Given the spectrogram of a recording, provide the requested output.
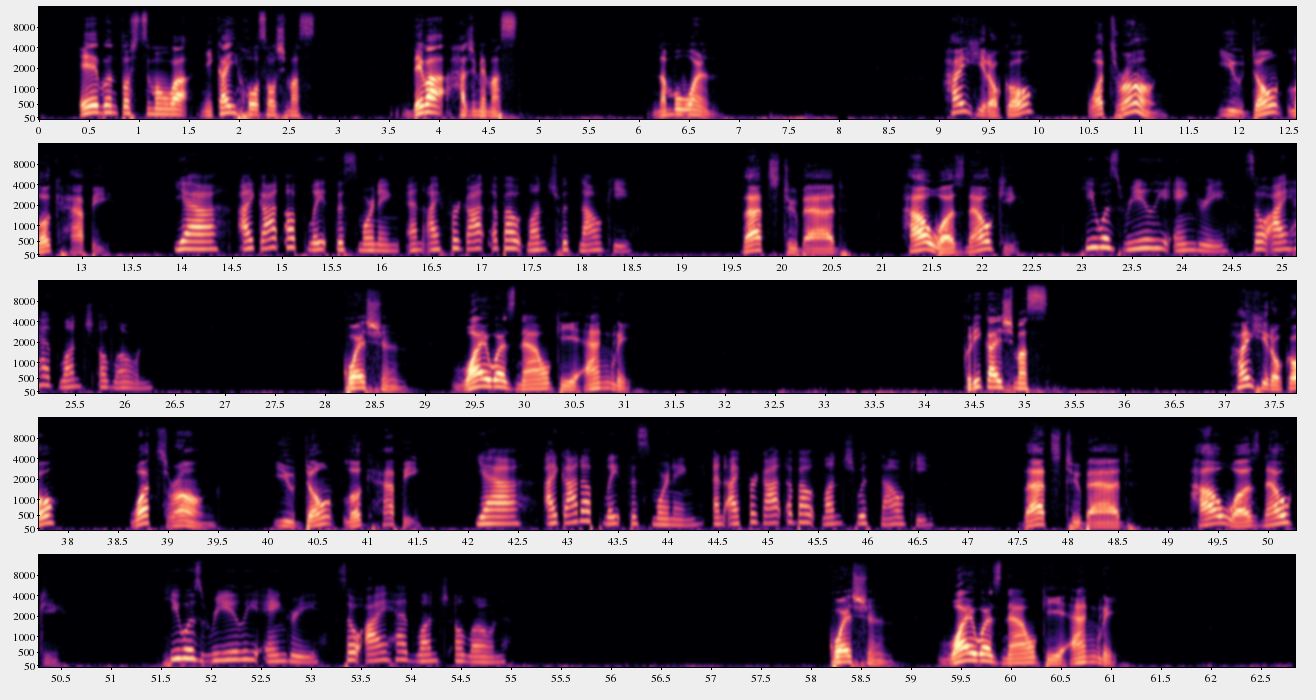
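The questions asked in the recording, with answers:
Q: Why was Naoki angry?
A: Because Hiroko forgot about lunch with him.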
